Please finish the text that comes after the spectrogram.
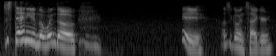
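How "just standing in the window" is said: excited. Real, not acted. Caster excited at player sighting.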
